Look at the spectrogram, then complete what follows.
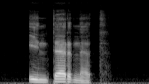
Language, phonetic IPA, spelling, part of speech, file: Polish, [ĩnˈtɛrnɛt], Internet, proper noun, Pl-Internet.ogg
